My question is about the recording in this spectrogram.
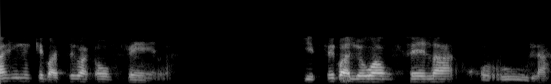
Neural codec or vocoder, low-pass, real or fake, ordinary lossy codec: codec, 16 kHz, 4 kbps, FreqCodec, smaller model; 3.6 kHz; fake; MP3, 32 kbps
